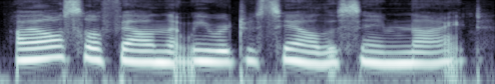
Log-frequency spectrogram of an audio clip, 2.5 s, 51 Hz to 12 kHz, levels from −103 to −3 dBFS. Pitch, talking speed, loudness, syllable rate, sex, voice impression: 225 Hz, 265 wpm, -14 LUFS, 5.7 syllables/s, female, feminine, slightly young, soft, cute, calm, friendly, slightly kind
